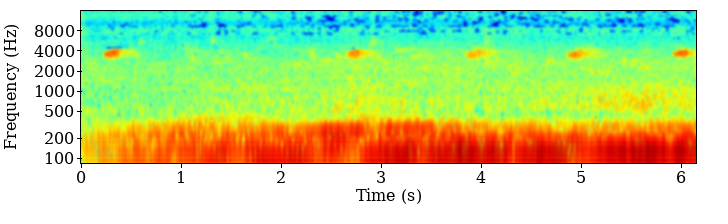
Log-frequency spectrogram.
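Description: A low steady hum with several pitches grows gradually louder. Over it a small bird repeats a single short, high chirp every second or two.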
